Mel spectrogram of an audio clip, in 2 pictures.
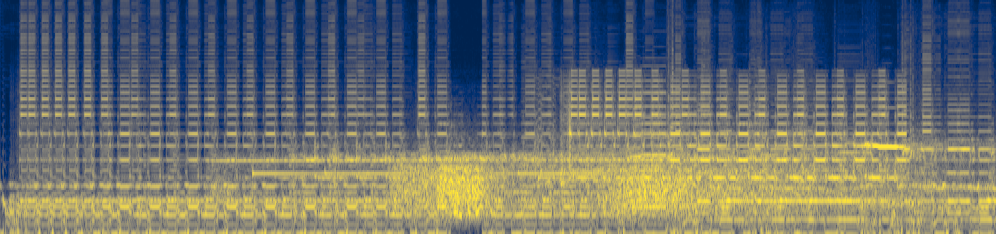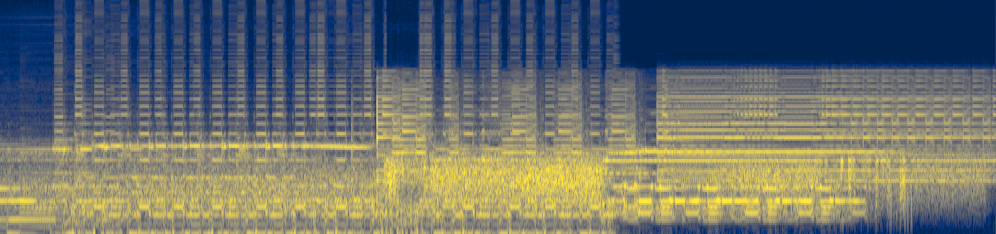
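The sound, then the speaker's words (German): An echo and reverb audio effect being demonstrated: a dense, continuous wash of sound, with tones smearing and ringing on, layered repeats blurring together at a steady, fairly loud level. “Echo und Hall.”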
